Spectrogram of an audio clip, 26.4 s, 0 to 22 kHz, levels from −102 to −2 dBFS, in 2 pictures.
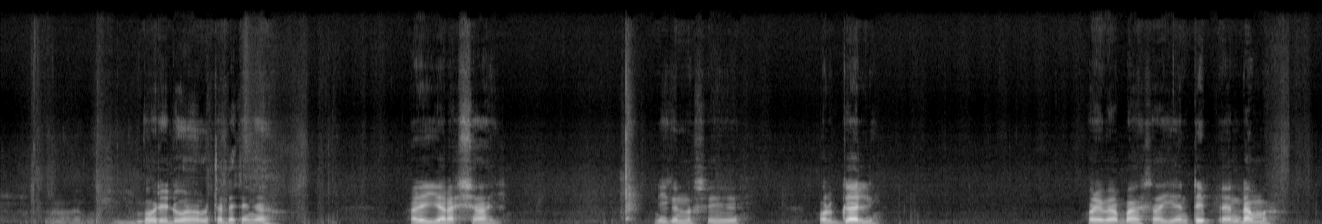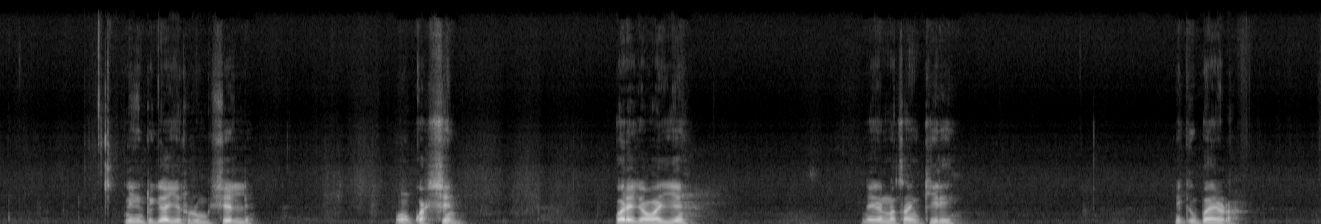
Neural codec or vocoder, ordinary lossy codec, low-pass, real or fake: vocoder, 44.1 kHz, 128 mel bands, Pupu-Vocoder; none; none; fake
